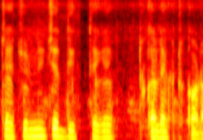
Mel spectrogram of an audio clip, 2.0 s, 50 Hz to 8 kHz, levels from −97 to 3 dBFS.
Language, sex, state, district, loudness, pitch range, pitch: Bengali, male, West Bengal, North 24 Parganas, -19 LUFS, 130-150 Hz, 140 Hz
